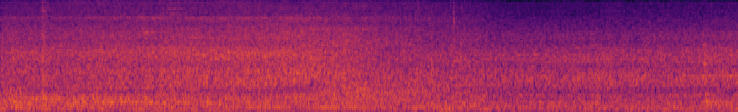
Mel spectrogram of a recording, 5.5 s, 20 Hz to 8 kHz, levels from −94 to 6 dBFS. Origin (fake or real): real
